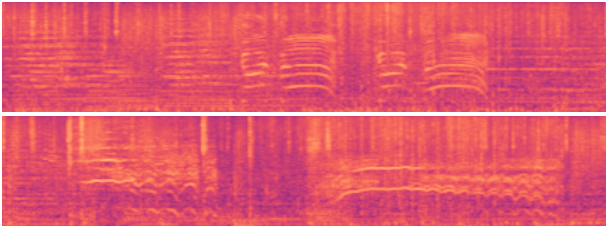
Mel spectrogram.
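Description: Horses whinnying several times, the longest call near the end, over the clatter of galloping hooves, with music underneath.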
